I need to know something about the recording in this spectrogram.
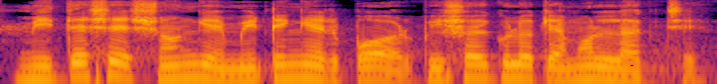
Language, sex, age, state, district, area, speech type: Bengali, male, 18-30, West Bengal, Kolkata, urban, read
